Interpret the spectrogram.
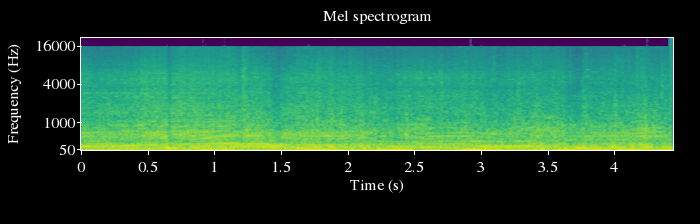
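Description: A stock Lada Niva's engine running under load as the car drives along a flooded forest track, heard from inside the cabin. Its note rises and falls with the throttle.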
